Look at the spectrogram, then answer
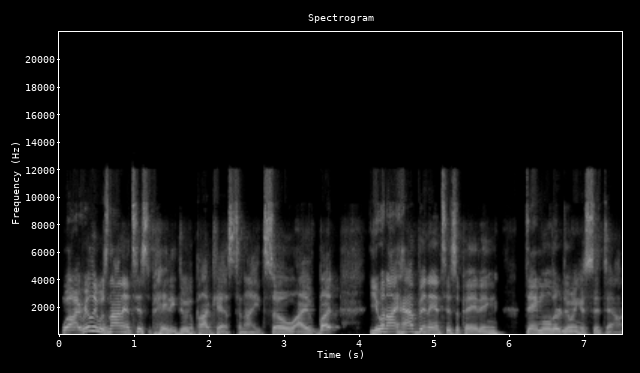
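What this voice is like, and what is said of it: Sick, feverish voice. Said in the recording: “I apologize for my voice today. This is my Jordan flu game. I don't know what I woke up with, but 102 and a half.”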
